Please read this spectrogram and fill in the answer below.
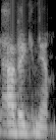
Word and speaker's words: Abagnale: of the Frank Advocate can you help me pronounce that word Frank a big nail Frank Abagnale thank you if you if you've seen the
